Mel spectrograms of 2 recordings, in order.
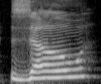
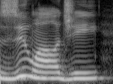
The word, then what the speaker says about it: zoology: took there was a zoology now in the future when you see z-o-o ology do not pronounce it zoology it is zoology which we all were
